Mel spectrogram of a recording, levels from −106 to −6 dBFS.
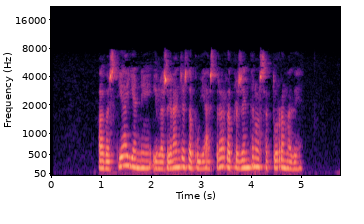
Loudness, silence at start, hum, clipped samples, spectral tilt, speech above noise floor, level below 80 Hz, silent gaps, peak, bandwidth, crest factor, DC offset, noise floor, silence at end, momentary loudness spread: -29 LUFS; 0.95 s; none; under 0.1%; -6.5 dB/octave; 50 dB; -64 dBFS; none; -14 dBFS; 7.8 kHz; 16 dB; under 0.1%; -78 dBFS; 0.8 s; 5 LU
